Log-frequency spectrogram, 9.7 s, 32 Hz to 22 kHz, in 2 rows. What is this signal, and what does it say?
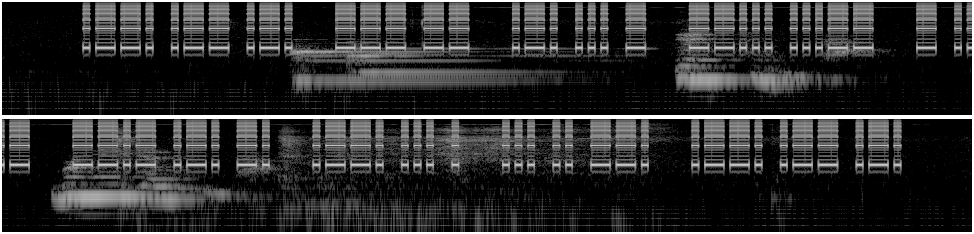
Morse code, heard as electronic beeps, machine-sent, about 38 wpm, 1550 Hz, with the noise inside a lift. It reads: PWR OM RST 73 TU QRN PSE SIG PWR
